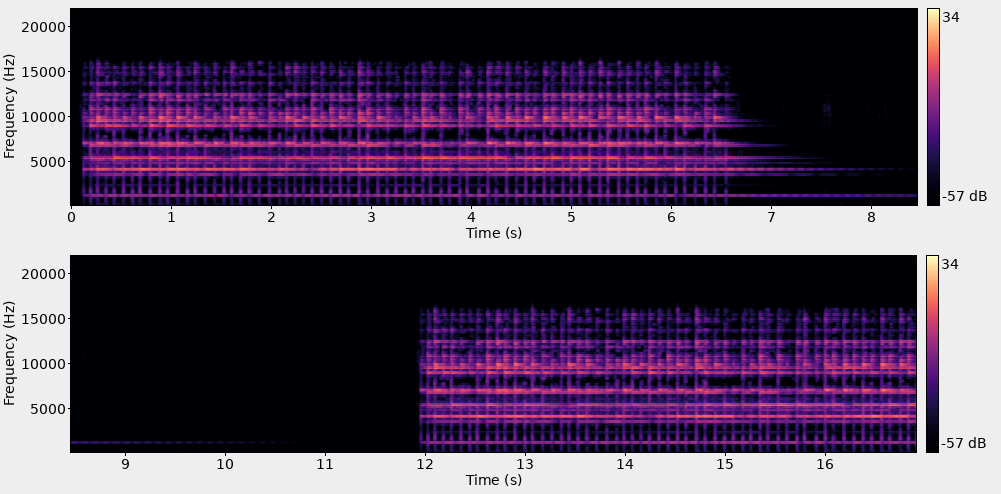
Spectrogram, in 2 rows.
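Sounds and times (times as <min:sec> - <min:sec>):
handbell ringing: 0:00.2 - 0:07.6, 0:12.0 - 0:16.9.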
